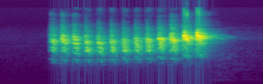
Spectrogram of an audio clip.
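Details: Harsh, buzzy chattering from a young green leafbird, a rapid train of about a dozen rough notes, growing louder with a few sharp high squeaks near the end.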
